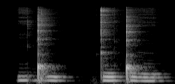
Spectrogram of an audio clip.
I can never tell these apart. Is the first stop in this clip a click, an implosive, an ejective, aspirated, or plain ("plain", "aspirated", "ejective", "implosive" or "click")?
click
